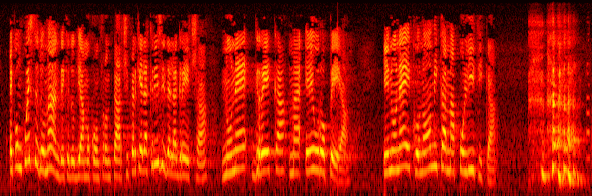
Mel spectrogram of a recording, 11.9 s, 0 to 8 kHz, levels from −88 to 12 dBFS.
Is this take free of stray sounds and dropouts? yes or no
no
